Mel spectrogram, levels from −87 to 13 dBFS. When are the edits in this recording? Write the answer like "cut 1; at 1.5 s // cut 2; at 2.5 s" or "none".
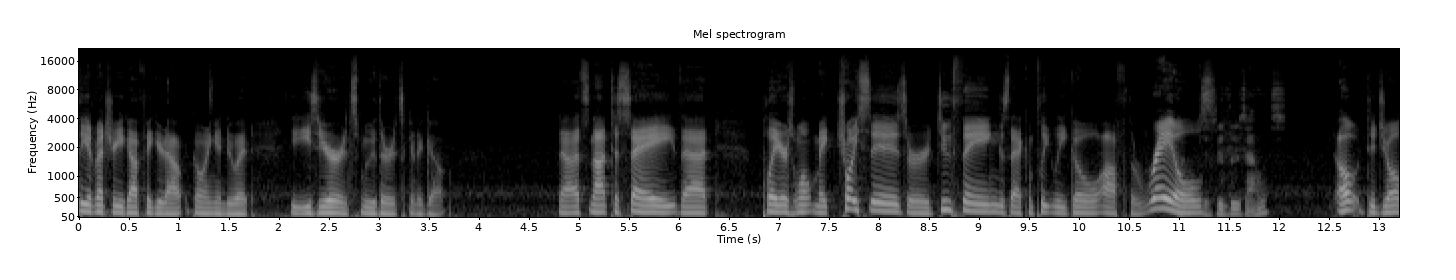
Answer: none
